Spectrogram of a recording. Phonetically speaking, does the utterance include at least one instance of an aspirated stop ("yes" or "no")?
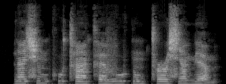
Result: yes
